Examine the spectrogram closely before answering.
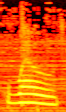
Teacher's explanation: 这个 L 是 dark L 浑浊的 L，哦，这个音呢你用你的舌尖抵住你的上齿龈 · 发美音的同学这个词非常容易发错，可能会发成 word，就把这个 o 给去掉了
